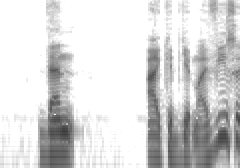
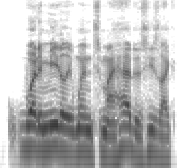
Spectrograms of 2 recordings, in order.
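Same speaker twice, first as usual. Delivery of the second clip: ordinary delivery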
